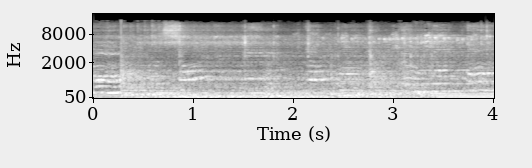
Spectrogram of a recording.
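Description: Recorded dance music with held tones, a sharp accent shortly after the start, and a melodic line over it.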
